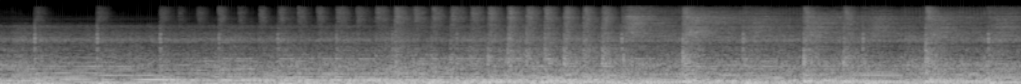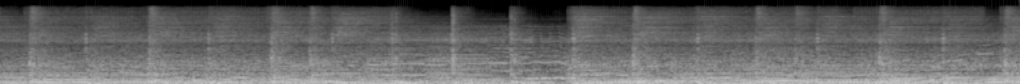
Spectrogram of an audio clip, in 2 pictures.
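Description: Live rock band playing loudly: electric guitars, keyboards and drum kit, with a drum roll quickening in the first few seconds.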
